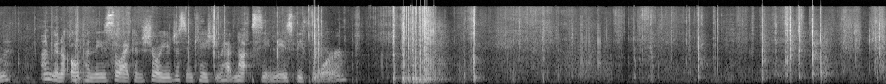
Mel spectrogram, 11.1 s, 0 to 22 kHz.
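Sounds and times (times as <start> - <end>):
cardboard crackles and clicks: 2.2 - 11.0
cardboard box tearing: 4.6 - 11.0.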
